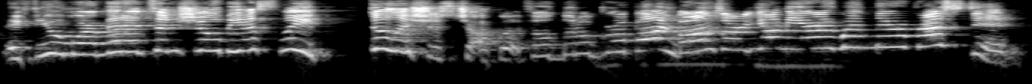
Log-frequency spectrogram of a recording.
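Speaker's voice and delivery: mock-evil gloating dinosaur. A narrator's reading. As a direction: gloat over the trap. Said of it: "a dinosaur gloating".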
